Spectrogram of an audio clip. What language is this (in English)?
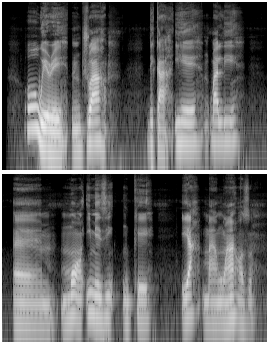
Igbo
